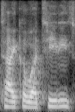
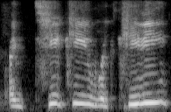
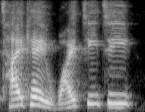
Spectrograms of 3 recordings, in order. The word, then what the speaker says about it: Taika Waititi: The answer, of course, was the one of Taika Waititi's films. Unfortunately, he answered. Oh, Taika. Yeah, Taika Waititi. He pronounces it like not even close. I remember that. Like it's like Tiki Wakiti.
